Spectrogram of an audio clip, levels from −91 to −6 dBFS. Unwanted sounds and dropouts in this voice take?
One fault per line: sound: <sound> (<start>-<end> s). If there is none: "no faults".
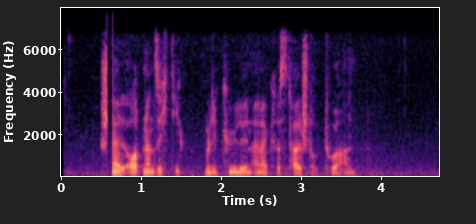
sound: dropout (0.6-0.6 s)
